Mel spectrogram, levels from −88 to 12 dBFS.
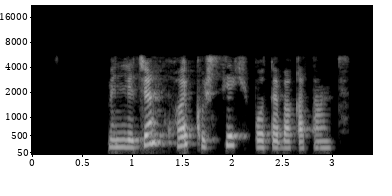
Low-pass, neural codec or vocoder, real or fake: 5.4 kHz; vocoder, 22.05 kHz, 80 mel bands, Vocos; fake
